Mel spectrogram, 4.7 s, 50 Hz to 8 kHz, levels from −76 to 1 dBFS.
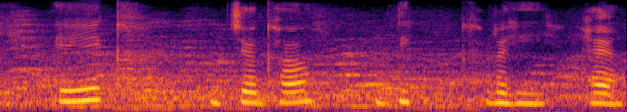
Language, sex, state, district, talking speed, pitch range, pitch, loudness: Hindi, female, Himachal Pradesh, Shimla, 65 wpm, 215-250 Hz, 230 Hz, -16 LUFS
